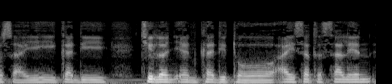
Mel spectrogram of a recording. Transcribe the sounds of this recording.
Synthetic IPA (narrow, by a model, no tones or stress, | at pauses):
sajehikadi | t͡ʃilɔɲɛnkaditɔa̰jsatɐsalen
